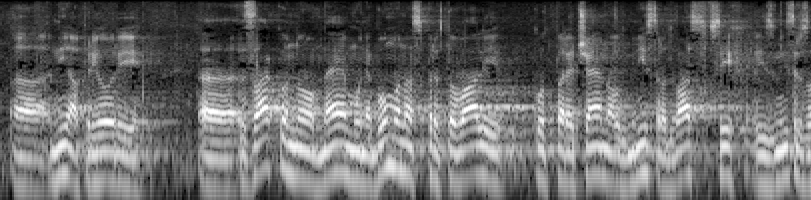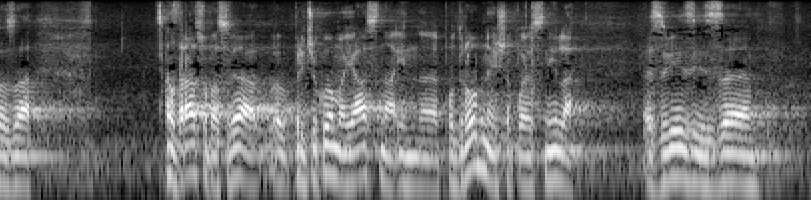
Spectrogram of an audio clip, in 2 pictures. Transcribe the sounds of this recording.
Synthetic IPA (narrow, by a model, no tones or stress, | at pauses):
əniapɾioːɾi | zaːkɔnunɛmunɛboːmɔnaspɾɛt̪ɔʋaːlikɔt̪paɾɛt͡ʃɛːnɔɔd̪minist̪ɾaɔd̪ʋaswsexizminist̪ɾsaza | zd̪ɾawst̪ʋɔpasɛʋeːd̪apɾit͡ʃakuːjɛmɔjaːsnainpɔd̪ɾoːbnɛjʃapɔjasnila | zʋeːzizə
